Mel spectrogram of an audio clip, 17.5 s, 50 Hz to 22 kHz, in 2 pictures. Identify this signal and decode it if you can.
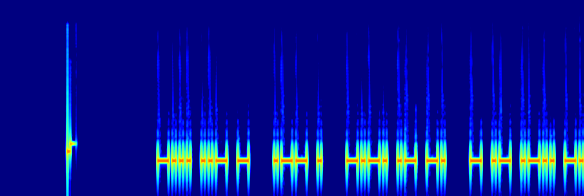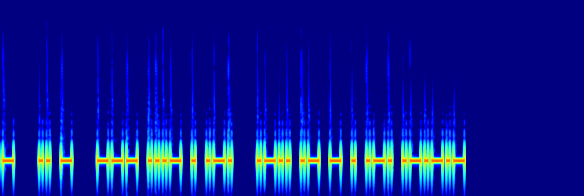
Morse code, heard as a keyed tone, about 21 wpm, 700 Hz. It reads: BUT WE CAN TALK IT OVER LATER.
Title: Sentences from Top 1000 Words - Review Part 4 - 22wpm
